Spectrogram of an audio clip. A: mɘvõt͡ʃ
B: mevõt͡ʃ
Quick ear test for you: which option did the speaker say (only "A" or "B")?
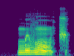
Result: A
